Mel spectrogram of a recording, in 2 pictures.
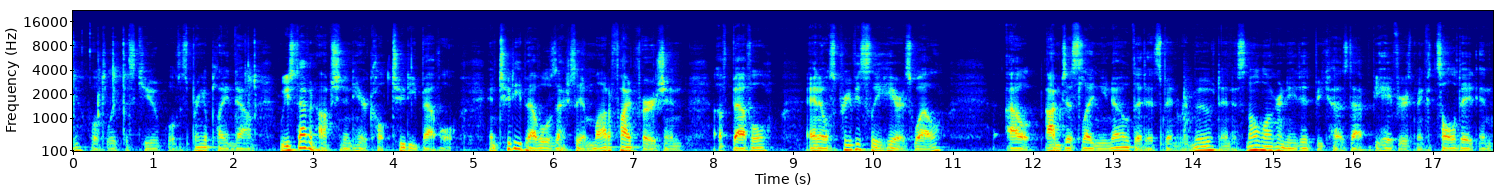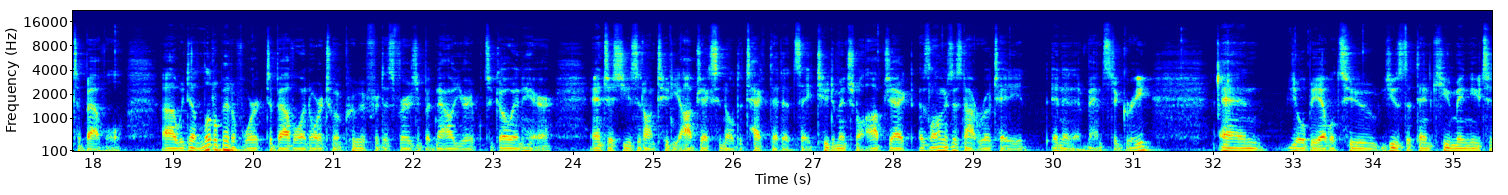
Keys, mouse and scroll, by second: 0.0 click, 0.4 shift+a, 1.2 click, 1.8-2.1 scroll up 2, 2.1 q, 18.1 click, 19.9-22.2 scroll up 3, 24.9-27.2 scroll up 2, 27.6 click, 29.4 middle click, 32.0 q, 33.2 click.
